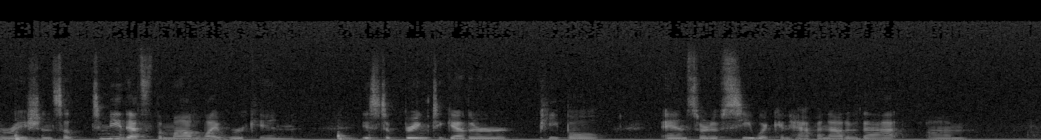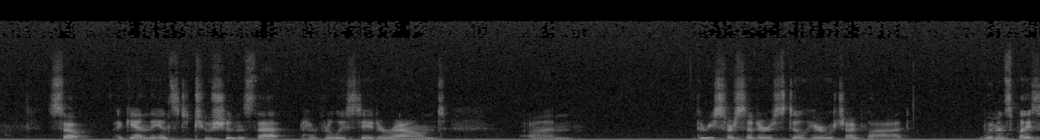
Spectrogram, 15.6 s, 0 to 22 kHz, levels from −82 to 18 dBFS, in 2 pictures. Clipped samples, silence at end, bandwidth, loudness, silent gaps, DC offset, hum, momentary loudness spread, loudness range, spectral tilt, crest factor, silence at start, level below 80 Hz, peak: under 0.1%; 0 s; 19 kHz; -34 LUFS; none; under 0.1%; none; 15 LU; 3 LU; -3.5 dB/octave; 22 dB; 0 s; -60 dBFS; -14 dBFS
